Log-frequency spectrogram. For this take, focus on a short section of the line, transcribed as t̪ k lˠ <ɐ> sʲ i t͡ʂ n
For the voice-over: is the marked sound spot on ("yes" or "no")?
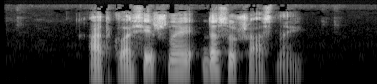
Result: no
